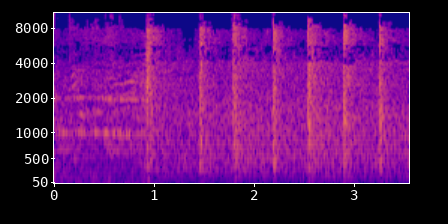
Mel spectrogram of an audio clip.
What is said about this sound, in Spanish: Bueno, es el sonido de los disparos en un centro comercial al noroeste de Moscú, en un ataque terrorista que ha dejado al menos 60 personas asesinadas, 60 muertos, según el último dato actualizado.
